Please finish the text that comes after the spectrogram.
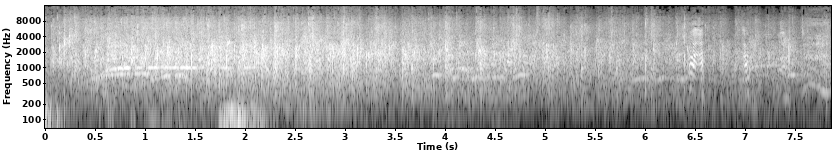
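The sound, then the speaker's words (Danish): Sustained applause from an audience, a dense crackle of many hands clapping steadily for several seconds, loudest at first and easing slightly toward the end. “Nu må I gerne klappe.”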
